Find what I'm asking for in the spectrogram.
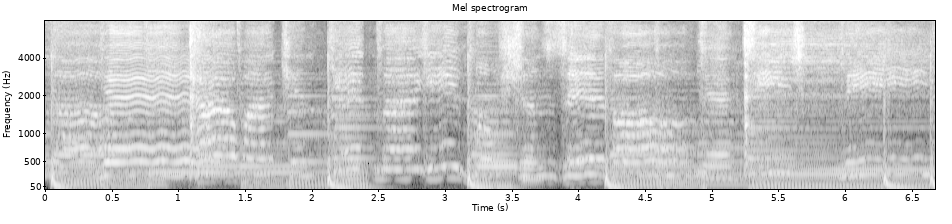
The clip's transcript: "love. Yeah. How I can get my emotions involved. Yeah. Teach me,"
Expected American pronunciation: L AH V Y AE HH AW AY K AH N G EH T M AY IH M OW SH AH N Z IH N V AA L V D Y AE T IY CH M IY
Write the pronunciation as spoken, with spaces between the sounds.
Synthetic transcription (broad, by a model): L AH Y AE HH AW AY K AH N G EH T M AY IH M OW SH AH N Z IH V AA L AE T IY CH M IY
